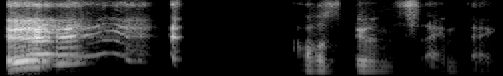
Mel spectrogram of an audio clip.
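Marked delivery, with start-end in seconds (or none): 0.0-0.4 a sudden high, loud imitated gasp-laugh; imitating a meme's gasping laugh. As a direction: mimic the toothless meme guy's wheezing gasp. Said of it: "that toothless guy in that one meme where he's just like".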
